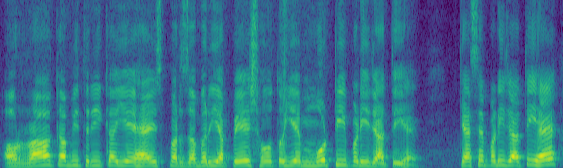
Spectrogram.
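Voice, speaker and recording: A man teaching Quranic recitation on a TV lesson, explaining patiently to viewers and drawing out Arabic phrases slowly as models to repeat. He speaks with a Pakistani Urdu accent. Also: high-pitched. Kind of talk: televised tajweed lesson.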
